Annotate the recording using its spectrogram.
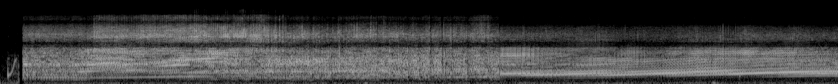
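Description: Car engine running under acceleration, its pitch climbing, with a sudden change to a different engine recording about five seconds in.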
